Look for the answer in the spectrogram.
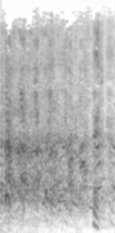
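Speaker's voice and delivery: soft unvoiced chuckle; a short laugh at the story; quiet breathy laugh. Real, not acted. Laughs after the pulpit story.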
